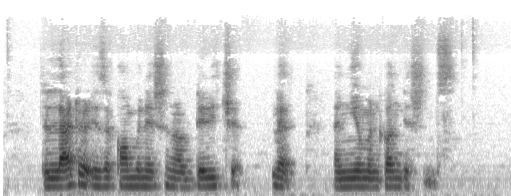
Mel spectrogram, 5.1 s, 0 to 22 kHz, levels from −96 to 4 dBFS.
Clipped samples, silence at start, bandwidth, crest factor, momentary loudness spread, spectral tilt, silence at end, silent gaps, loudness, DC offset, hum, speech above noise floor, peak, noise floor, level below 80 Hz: under 0.1%; 0.4 s; 14.5 kHz; 20 dB; 16 LU; -6.5 dB/octave; 0.6 s; none; -24 LUFS; under 0.1%; none; 37 dB; -4 dBFS; -60 dBFS; -62 dBFS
